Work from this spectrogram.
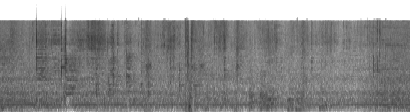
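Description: Glutinous rice being stirred with hot coconut milk in a pan, a steady close scraping and wet churning texture with faint sizzling underneath, continuous throughout.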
